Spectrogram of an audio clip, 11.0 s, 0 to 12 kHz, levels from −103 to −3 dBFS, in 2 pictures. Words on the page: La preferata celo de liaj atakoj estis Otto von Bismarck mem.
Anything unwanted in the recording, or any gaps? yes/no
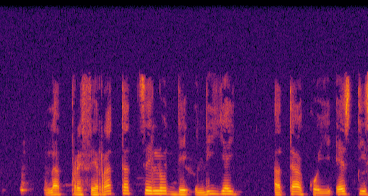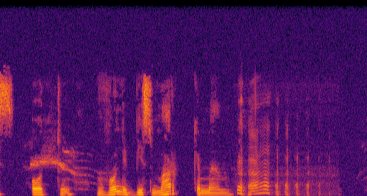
yes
